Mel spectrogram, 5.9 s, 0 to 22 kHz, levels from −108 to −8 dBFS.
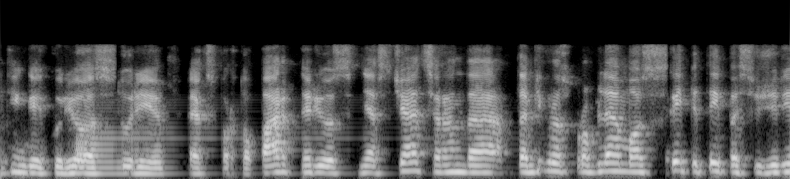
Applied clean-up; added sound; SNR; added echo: neural mask model DeepFilterNet 3.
